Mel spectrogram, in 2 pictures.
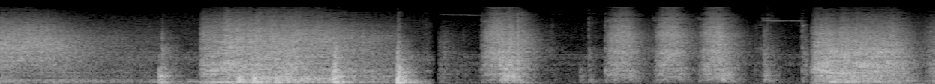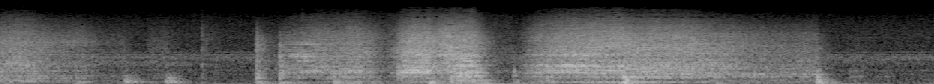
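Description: Plywood drawers sliding wood on wood in and out of plywood cabinet openings, with no metal drawer slides: a series of rubbing slides, each half a second to a second and a half long, with a few light knocks in between.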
